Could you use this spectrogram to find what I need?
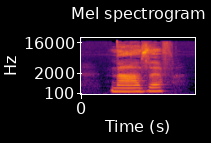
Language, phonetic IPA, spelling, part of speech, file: Czech, [ˈnaːzɛf], název, noun, Cs-název.ogg
- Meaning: 1. title (of a book or other media) 2. name (of a chemical element)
